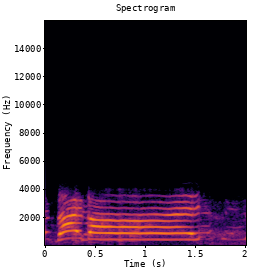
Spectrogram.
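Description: A young girl's voice: a quick spoken word, then one long sung note held at a steady pitch for about a second, breaking off into softer voice sounds near the end.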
